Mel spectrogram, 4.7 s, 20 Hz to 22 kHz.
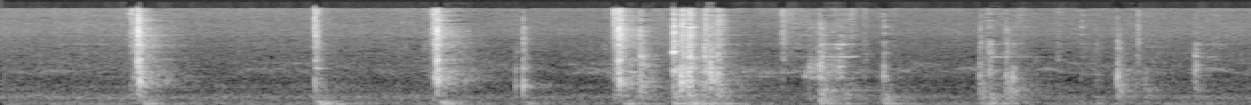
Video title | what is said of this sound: Reduction Boss 40% Gear Reduction Installation // Helpful Hints and Tricks// From The Man Himself! | as you tap it into place you'll hear it when it bottoms out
